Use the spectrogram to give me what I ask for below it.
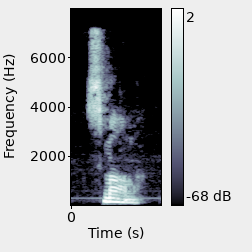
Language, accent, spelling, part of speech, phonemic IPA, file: English, Southern England, smarm, noun / verb, /smɑːm/, LL-Q1860 (eng)-smarm.wav
- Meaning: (noun) 1. Smarmy language or behavior 2. A style of fan fiction in which characters are warm and caring toward each other but without sexual overtones; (verb) To fawn, to be unctuous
